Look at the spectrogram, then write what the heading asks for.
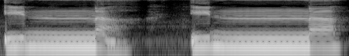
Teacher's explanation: Ghunnah musyaddadah, ghunnah yang wajib . Wajib bersenandung ketika ada seorang Nun yang sedang bersyaddah. · Inna bersenandunglah selama dua ketukan.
